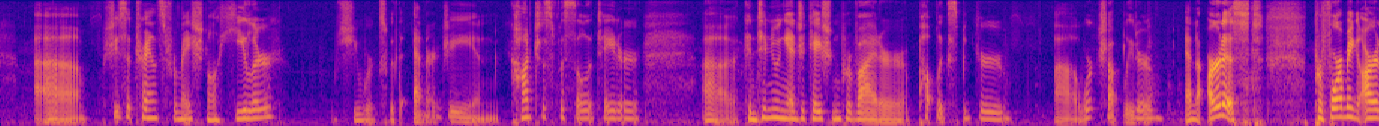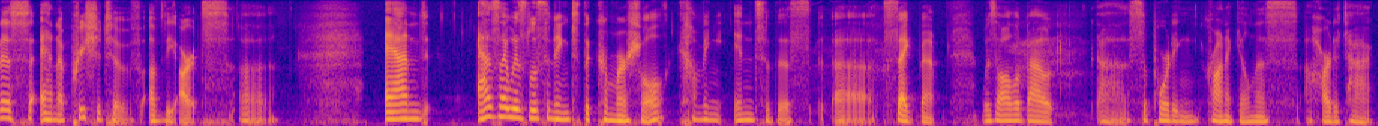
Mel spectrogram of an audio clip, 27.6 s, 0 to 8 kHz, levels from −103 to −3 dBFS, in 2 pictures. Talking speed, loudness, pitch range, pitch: 120 wpm, -30 LUFS, 115-185 Hz, 150 Hz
